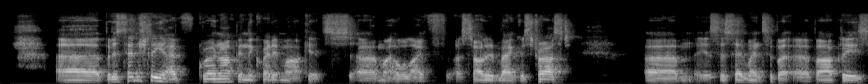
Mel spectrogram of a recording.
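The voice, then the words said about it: English accent. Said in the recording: “I'm English, you can hear ... Kept my accent”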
